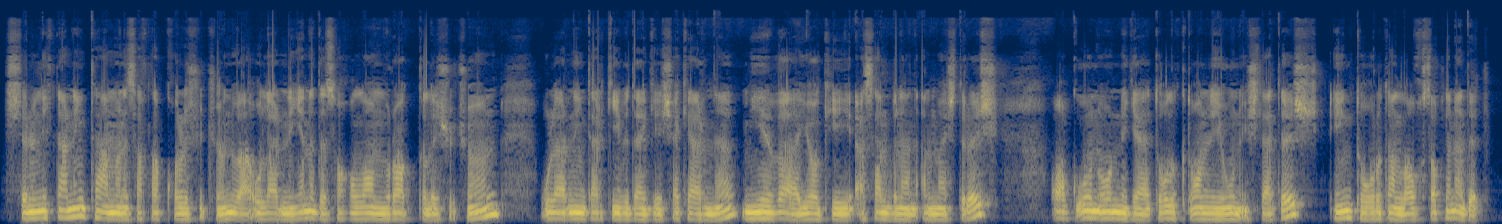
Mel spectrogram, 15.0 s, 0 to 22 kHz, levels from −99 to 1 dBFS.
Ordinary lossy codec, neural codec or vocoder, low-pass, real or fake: AAC, 48 kbps; none; 19.8 kHz; real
